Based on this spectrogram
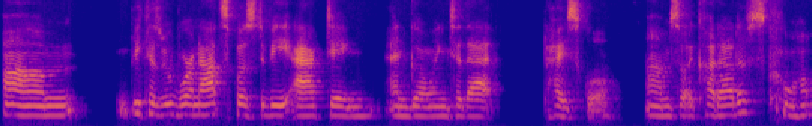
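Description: At a fairly slow speed, a woman talks in an ordinary speaking voice. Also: fairly low pitch for a woman, fairly even intonation. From New York City (Brooklyn). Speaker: actress. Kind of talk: interview.

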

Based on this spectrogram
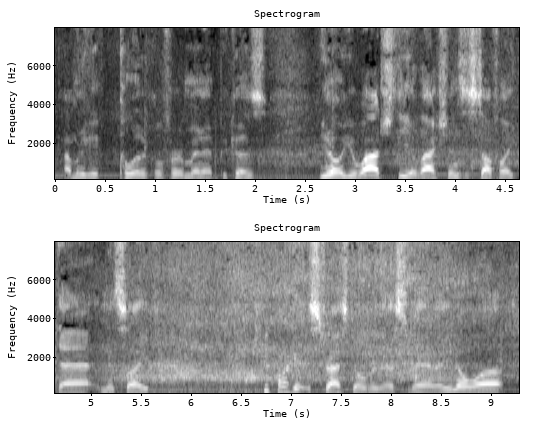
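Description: Through noticeable background noise, a man with a medium pitch talks at a fairly quick pace with ordinary pitch variation. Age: 50s. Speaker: podcast host. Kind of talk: casual solo talk show monologue. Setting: outdoors, front porch. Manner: rambling, jokey, informal.

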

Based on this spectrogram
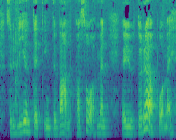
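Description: A woman speaks very fast in a very deep, low voice. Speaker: orienteering coach and former world champion. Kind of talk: casual interview. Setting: at home. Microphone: far from the mic, too quiet.

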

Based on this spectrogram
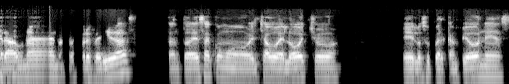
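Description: In a flat monotone, a man speaks at a fairly slow pace with a dry, close sound and no echo. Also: medium pitch for a man. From Mexico, Coahuila. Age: 20s. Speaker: professional footballer. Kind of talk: interview.

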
